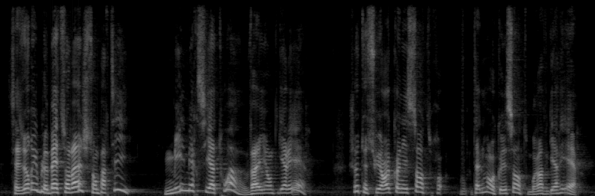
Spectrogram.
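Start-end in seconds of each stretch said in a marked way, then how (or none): 2.5-8.7 put-on granny voice, higher and louder. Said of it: "la voix de grand-mère".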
